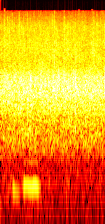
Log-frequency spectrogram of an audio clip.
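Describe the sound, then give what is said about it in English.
Faint, steady applause from an audience welcoming back the India team, an even patter of clapping with no voices. “So put your hands together. Let's welcome back the India team.”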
